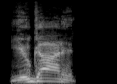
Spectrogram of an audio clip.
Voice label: Crew Accept Male en; Dialog; Warframe; Railjack Crew; Red Veil

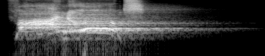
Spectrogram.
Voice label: Attack Grineer Female; Warframe

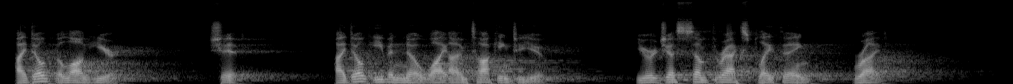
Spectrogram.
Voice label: Adult, en, Dialog; Theatre; Warframe; Duviri Paradox Quest

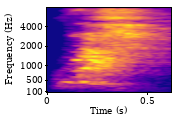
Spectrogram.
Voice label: Attack Soldier Female, Battle Barks; Dialog; Sinecure

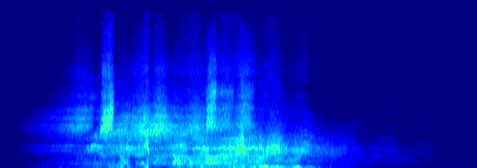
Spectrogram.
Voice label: Whisper; Warframe; Stalker Acolyte

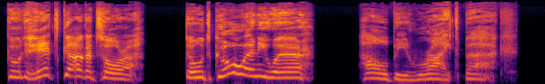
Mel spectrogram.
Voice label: Crew Heal Self, Female; Dialog; en; Warframe; Railjack Crew; Steel Meridian

